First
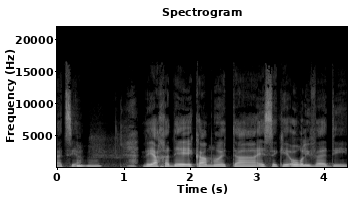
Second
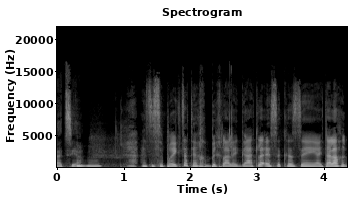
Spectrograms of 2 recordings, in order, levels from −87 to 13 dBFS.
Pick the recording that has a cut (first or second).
first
